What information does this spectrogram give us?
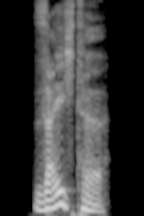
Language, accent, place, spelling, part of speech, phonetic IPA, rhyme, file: German, Germany, Berlin, seichte, adjective / verb, [ˈzaɪ̯çtə], -aɪ̯çtə, De-seichte.ogg
- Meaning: inflection of seicht: 1. strong/mixed nominative/accusative feminine singular 2. strong nominative/accusative plural 3. weak nominative all-gender singular 4. weak accusative feminine/neuter singular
